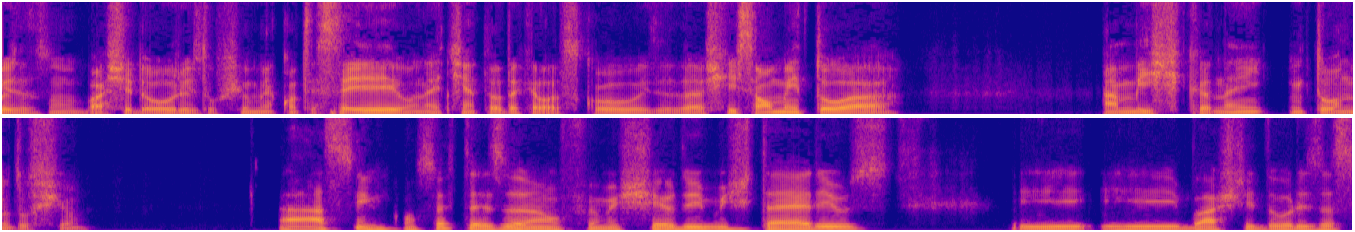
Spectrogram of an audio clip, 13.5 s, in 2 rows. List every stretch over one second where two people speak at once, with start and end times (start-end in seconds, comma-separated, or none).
none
